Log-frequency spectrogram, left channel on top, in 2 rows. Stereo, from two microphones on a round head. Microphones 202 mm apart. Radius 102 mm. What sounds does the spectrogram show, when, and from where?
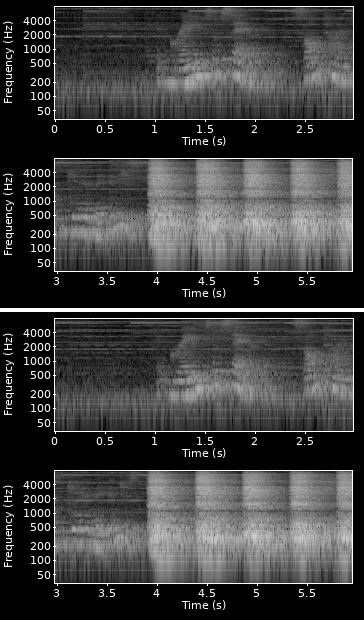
1.0 s a woman speaking: 10° left (ahead or behind), 1.4 m; by 3.8 s 40° right (ahead or behind), 1.7 m
3.9 s breathing: 55° right (ahead or behind), 1.1 m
